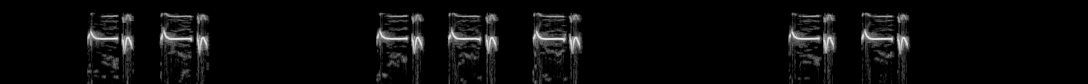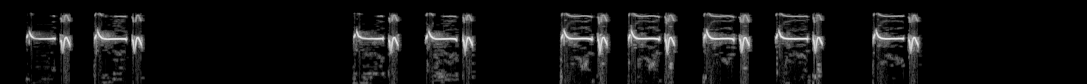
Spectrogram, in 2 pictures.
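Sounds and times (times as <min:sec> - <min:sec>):
male prinia in vigorous song used as a lure: 0:00.9 - 0:02.2, 0:03.8 - 0:05.9, 0:07.9 - 0:09.2, 0:11.2 - 0:12.4, 0:14.4 - 0:15.7, 0:16.5 - 0:20.2.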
